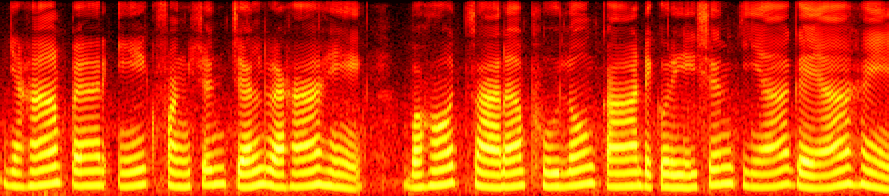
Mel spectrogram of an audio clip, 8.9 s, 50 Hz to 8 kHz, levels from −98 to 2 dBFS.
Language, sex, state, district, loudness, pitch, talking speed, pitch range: Hindi, female, Punjab, Fazilka, -17 LUFS, 210 Hz, 100 wpm, 195-230 Hz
